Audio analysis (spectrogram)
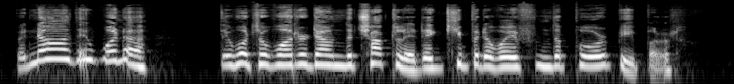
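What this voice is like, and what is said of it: Exaggerated weird German-like accent. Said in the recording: “some bonkers ass weird maybe German accent”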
